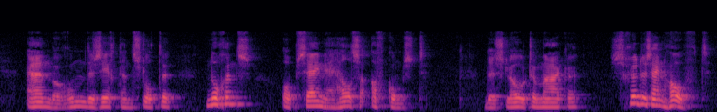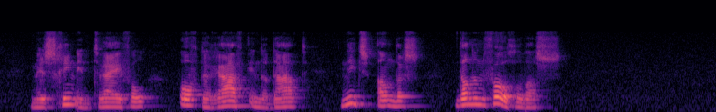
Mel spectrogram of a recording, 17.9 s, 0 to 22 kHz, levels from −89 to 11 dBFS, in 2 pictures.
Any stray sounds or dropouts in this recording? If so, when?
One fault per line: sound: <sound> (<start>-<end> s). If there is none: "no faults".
no faults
